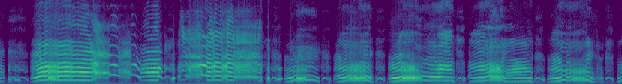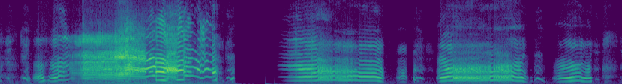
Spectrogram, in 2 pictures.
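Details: Baby's fussy, frustrated crying: repeated bursts of high, wavering cries with whimpers and catching breaths between them; infant crying sound effect clip.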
